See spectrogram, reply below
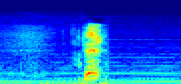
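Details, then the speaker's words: Adult sneezing during a tabletop game session, first sneeze followed by more expected (possibly a third); sneeze. "just sneezed sorry you didn't need to hear that you'd be deaf dead yeah we're gonna sneeze again"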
